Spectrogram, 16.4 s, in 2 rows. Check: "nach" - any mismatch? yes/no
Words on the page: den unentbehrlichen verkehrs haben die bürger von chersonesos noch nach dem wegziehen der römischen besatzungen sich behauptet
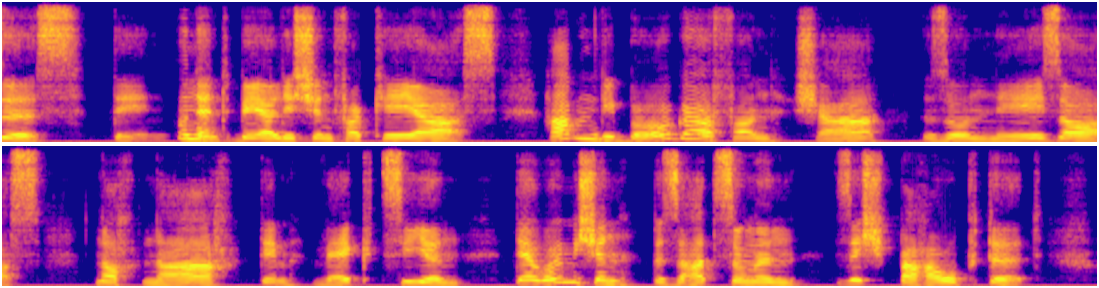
no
